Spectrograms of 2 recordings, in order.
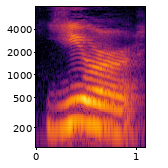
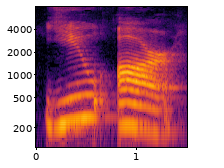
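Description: First: It is said as one contracted syllable. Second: It is said as two separate words.

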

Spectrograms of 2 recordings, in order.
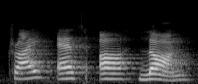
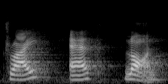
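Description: First: The word is said with four syllables. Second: The word is said with three syllables. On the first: The speaker calls it wrong. "The one with 4 syllable is actually incorrect" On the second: The speaker calls it right. "The one with the 3 syllable is correct"

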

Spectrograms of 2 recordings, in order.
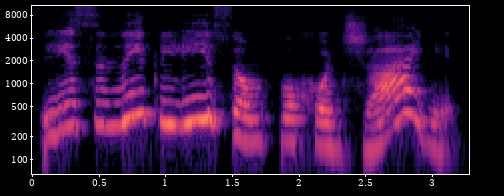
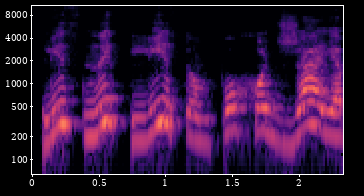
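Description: First: The words are spoken at a slow pace. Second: The words are spoken at a fast pace. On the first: "давайте скажемо скоромовку разом зі мною повільно" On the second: "А тепер спробуємо швидко"

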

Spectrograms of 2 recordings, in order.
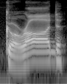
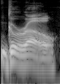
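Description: First: The word ends with a D sound. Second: The word ends without a D sound. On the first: The speaker calls it wrong. "like pronouncing the D" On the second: The speaker calls it right. "the closest English approximation to that"

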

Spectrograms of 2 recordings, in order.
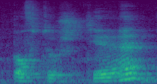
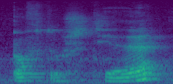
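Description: No difference in how they are said.

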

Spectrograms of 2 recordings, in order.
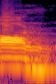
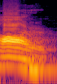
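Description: No difference in how they are said.

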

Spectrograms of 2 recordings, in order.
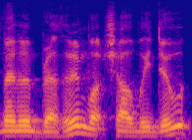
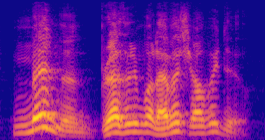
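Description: First: The question is said in a calm, even voice. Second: The question is said with anguished, urgent feeling. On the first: "You can say it calmly" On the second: "with the sense it surely must have"

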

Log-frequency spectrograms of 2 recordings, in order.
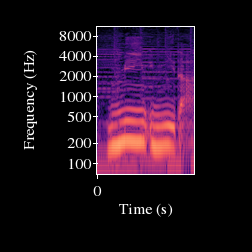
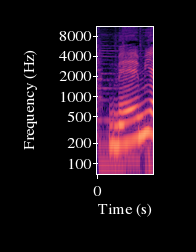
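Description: First: The vowel sounds like the ee in seem. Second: The vowel sounds like the e in men. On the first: The speaker calls it right. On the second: The speaker calls it wrong. "맴이 아니고"

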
